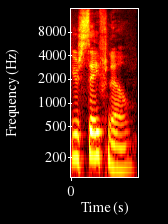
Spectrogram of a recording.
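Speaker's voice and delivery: ordinary delivery, nothing marked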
